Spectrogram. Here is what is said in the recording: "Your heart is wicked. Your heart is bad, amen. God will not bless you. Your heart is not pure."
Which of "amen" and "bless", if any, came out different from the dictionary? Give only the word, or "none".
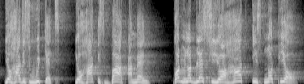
none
